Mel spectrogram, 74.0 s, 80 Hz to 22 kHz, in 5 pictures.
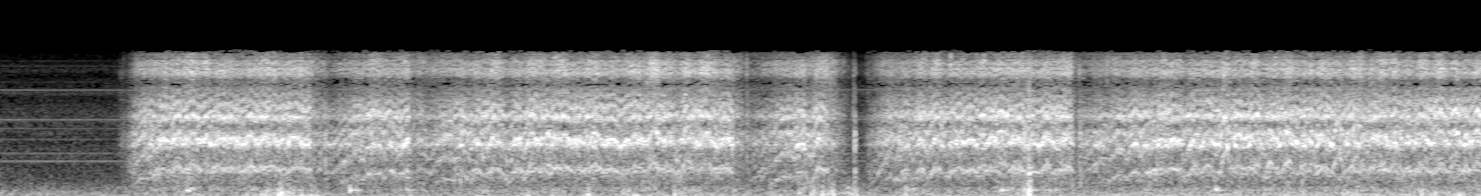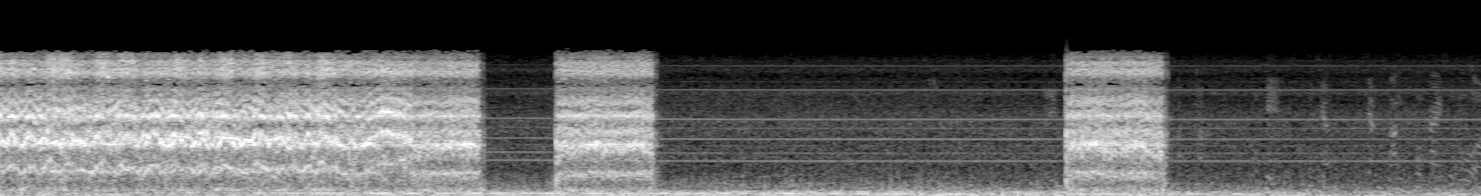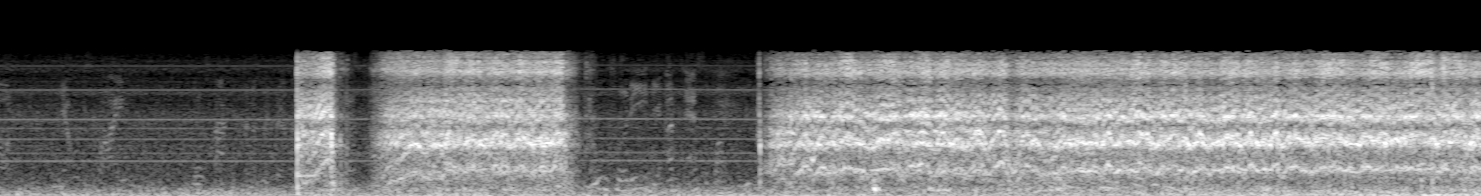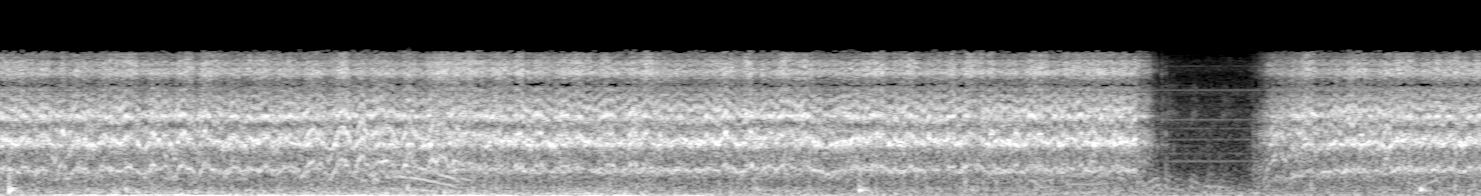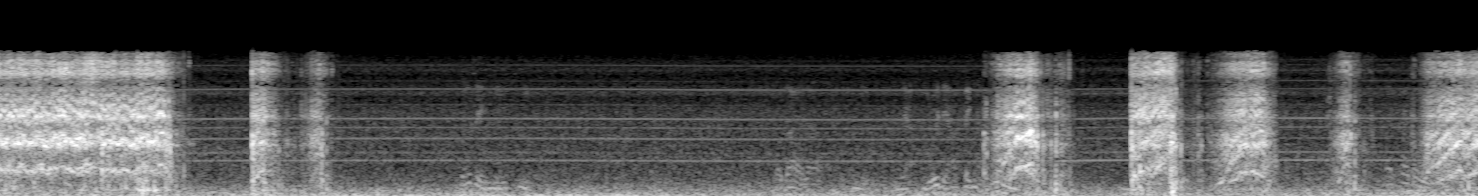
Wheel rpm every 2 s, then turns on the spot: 150, 110, 150, 90, 130, 150, 160, 160, 140, 80, 10, 10, 50, 0, 0, 30, 130, 10, 140, 140, 160, 160, 160, 170, 160, 160, 160, 70, 150, 110, 20, 0, 0, 30, 70, 60, 90.
none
